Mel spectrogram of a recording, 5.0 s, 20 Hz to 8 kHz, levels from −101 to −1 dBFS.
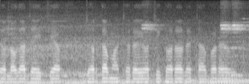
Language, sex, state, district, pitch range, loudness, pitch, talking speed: Odia, male, Odisha, Malkangiri, 110-115 Hz, -15 LUFS, 110 Hz, 130 wpm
